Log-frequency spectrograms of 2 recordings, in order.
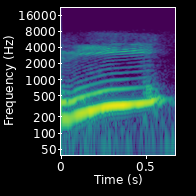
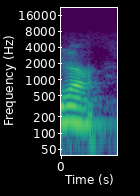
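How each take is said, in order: First: री drawn out with a rising tune; long ee in री, lifted at the end; sound री. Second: र short and open, falling away softly; low, soft र without any ee; sound र. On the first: Teacher repeating the sign's name, long री. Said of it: "इसको बोलते हैं री". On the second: Teacher repeating the contrast for learners, short र. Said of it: "इसको बोलते हैं र". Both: Shown as a demonstration.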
